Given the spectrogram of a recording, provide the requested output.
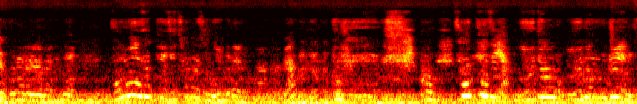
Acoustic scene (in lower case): car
